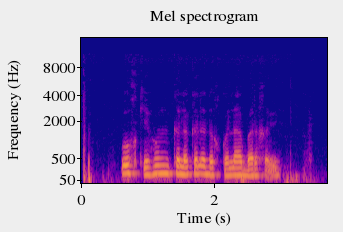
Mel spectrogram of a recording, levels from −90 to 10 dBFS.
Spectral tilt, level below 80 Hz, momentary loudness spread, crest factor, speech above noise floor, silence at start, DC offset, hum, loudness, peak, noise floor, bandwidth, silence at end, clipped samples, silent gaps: -12.5 dB/octave; -42 dBFS; 13 LU; 14 dB; 25 dB; 0.05 s; under 0.1%; none; -22 LUFS; -8 dBFS; -45 dBFS; 3 kHz; 0.45 s; under 0.1%; none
